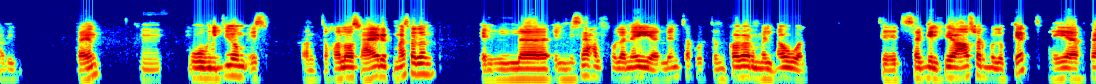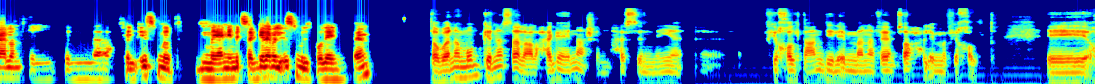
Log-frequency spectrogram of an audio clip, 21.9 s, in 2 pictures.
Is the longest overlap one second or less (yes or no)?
yes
